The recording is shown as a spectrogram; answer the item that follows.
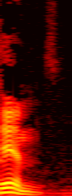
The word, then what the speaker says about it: Thames: Thames. – Thames? – Yeah. – Well, why isn't it spelled T-I-M-S then? – Because is this some kind of British pronunciation? – It is, yeah.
